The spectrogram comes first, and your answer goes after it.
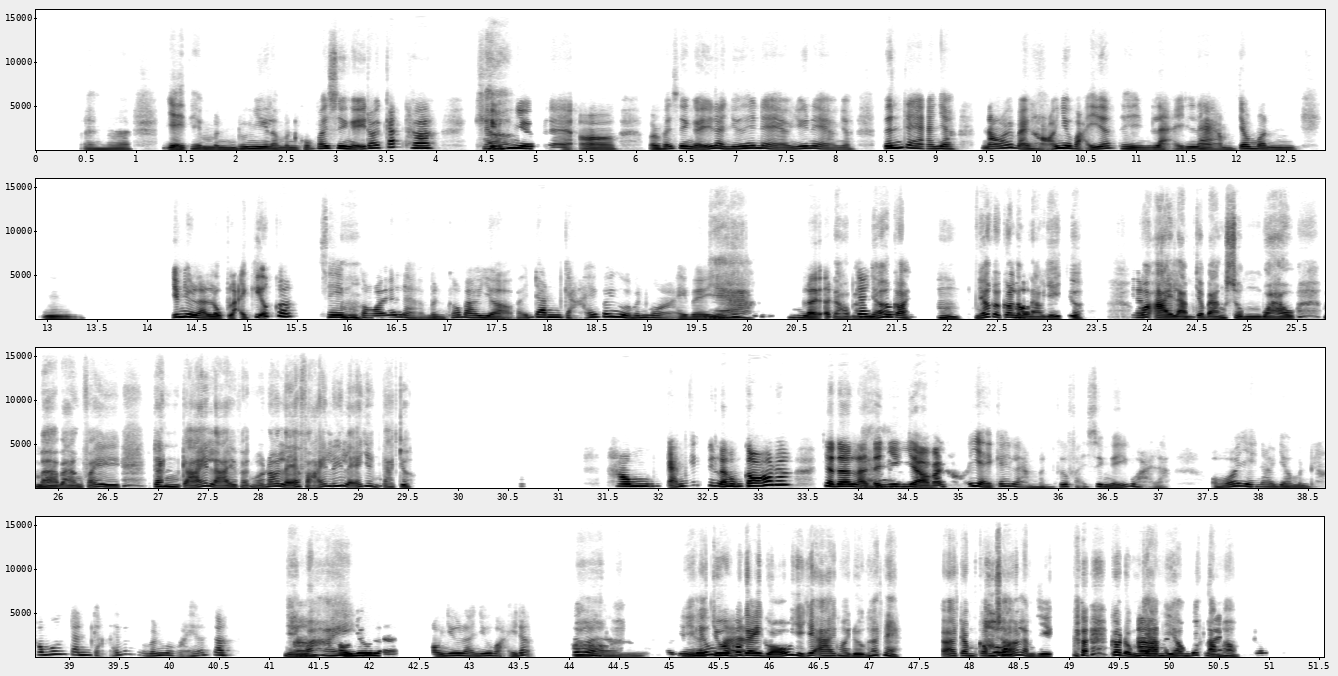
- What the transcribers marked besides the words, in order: tapping; other background noise; "người" said as "ừn"; laughing while speaking: "Không"; chuckle
- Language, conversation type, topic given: Vietnamese, podcast, Làm thế nào để bày tỏ ý kiến trái chiều mà vẫn tôn trọng?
